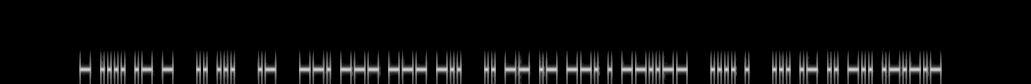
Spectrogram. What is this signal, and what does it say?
Morse code, heard as a keyed tone, about 34 wpm, 700 Hz. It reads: THAT IS A GOOD IMAGE, HE SAID.
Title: Sentences from Top 700 Words 35wpm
